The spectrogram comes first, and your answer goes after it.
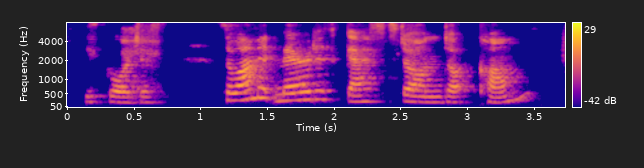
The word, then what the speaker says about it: Meredith: my name um I love that you say meredi it's it's it's proper pronunciation in in Welsh which I thought no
